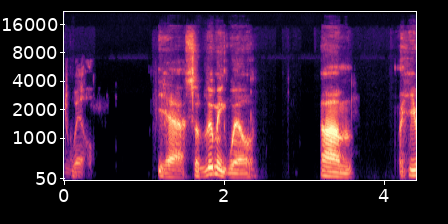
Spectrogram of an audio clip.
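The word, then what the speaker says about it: Wyll: W-Y-L-L. How's that pronounced? Let's see. Is that Will? It is indeed. W-Y-L-L. It is indeed Will.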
